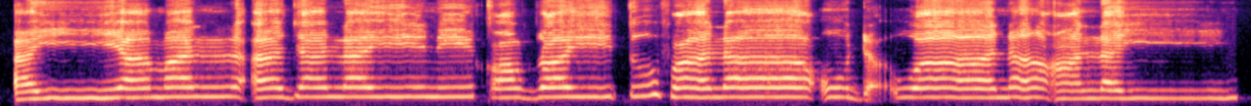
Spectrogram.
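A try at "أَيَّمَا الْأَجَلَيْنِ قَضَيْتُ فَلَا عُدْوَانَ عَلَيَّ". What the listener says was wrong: Alai tu dia kena baca pendek je. Sebab dia sabdu, kita cuma tekankan sikit saja.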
